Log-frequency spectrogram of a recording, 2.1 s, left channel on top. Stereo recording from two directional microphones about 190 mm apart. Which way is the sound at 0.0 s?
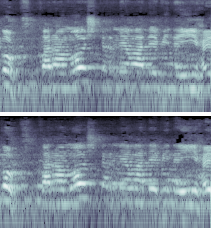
15° right (ahead or behind).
